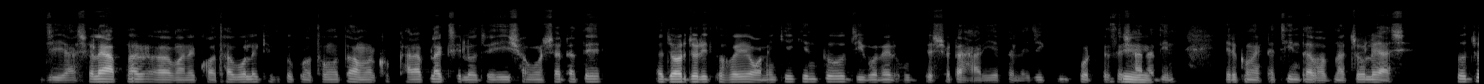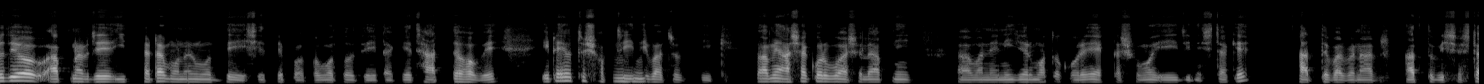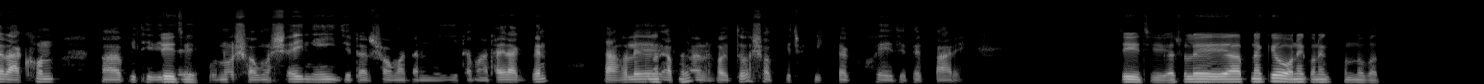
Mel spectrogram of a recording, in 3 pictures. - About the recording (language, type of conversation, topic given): Bengali, advice, ফোন দেখা কমানোর অভ্যাস গড়তে আপনার কি কষ্ট হচ্ছে?
- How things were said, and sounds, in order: other background noise; tapping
